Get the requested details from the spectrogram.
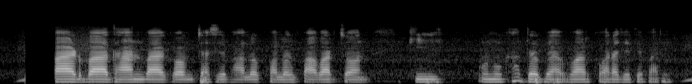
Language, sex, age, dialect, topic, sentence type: Bengali, male, 18-24, Northern/Varendri, agriculture, question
